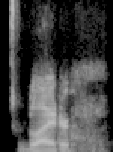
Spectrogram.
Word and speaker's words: Gleyder: You know, you've got guys you've heard of like, and I'm going to probably butcher this, but is it Gleyder Figueroa? – Gleyder. – Gleyder Figueroa. Close enough.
